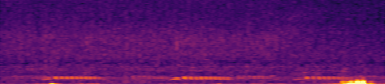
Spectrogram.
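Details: Migrating sandhill cranes arriving at a nature preserve in fall; three faint, rolling rattled calls in separate bursts about a second apart, with a loud low thump near the end.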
